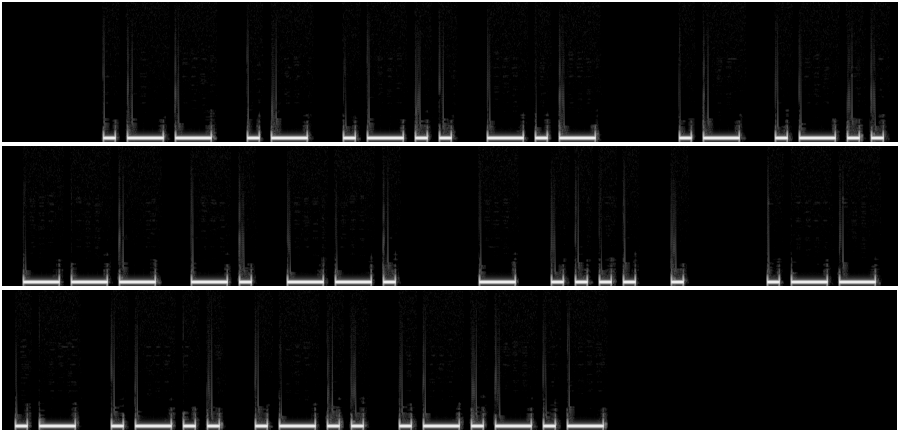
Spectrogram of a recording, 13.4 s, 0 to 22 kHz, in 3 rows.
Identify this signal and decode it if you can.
Morse code, heard as a keyed tone, about 20 wpm, 700 Hz. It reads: WALK ALONG THE WALL.
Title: Sentences from Top 1100 Words 20wpm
